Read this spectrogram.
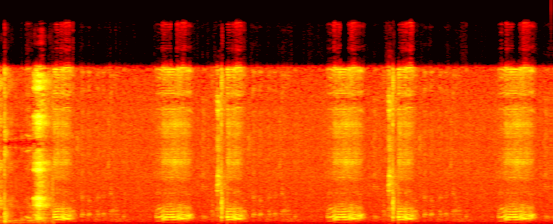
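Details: Adult man passed out asleep sitting up on a couch: loud, rattling snores recurring about every two and a half seconds, each a rough fluttering breath; snoring.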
